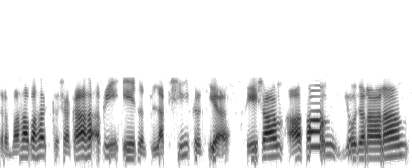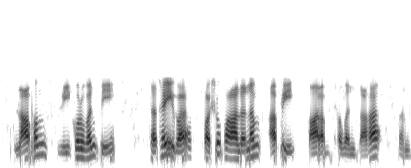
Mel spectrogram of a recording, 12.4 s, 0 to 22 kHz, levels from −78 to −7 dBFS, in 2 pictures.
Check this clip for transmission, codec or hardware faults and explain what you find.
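Two faults run through the whole speech clip: overdone noise removal and the Codec 2 vocoder.

Overdone noise removal: from start to end, a noise reduction setting that was far too aggressive pulled bands near the noise estimate down to nothing, taking quiet parts of the voice with them. Gaps fall to near silence with twinkling specks. On a spectrogram, the background is dark with scattered isolated dots.

Codec 2 vocoder: throughout, the voice is rebuilt from pitch, voicing, energy and a spectral envelope as summed sine waves rather than the original waveform, and the heavy damage fits the 3.2 kbit/s mode. Speech comes out robotic and buzzy. A spectrogram shows a band from 200 Hz to 3.7 kHz and nothing above 3.8 kHz.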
